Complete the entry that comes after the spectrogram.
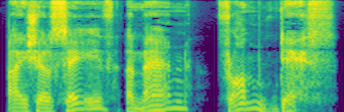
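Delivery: slow, high, portentous declaration; important. A narrator's reading. Mister Satterthwaite has his moment before the others, slow and important. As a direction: declare it grandly, word by weighty word. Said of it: "said Mister Satterthwaite importantly".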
